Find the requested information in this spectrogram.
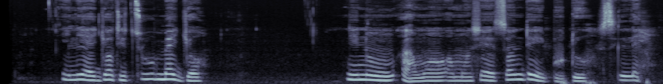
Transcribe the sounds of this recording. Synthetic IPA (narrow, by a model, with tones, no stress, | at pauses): i˧le˦ɛ˧d͡ʒɔ˦ti˧tu˦mɛ˦d͡ʒɔ˧ | nĩ˦nũː˦a˦˨w̃ɔ̃˧ɔ˧mɔ̃˧ʃɛ˦˨tã˦n̩˦de˦i˨ɡ͡bo˨do˧si̥˨˦lɛ˦˨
